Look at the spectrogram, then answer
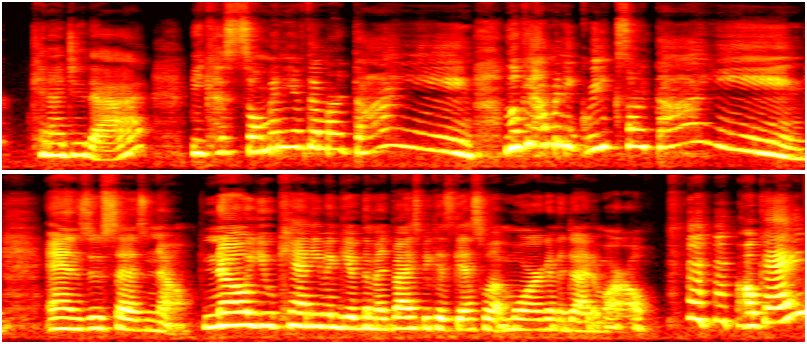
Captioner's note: mocking laughter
